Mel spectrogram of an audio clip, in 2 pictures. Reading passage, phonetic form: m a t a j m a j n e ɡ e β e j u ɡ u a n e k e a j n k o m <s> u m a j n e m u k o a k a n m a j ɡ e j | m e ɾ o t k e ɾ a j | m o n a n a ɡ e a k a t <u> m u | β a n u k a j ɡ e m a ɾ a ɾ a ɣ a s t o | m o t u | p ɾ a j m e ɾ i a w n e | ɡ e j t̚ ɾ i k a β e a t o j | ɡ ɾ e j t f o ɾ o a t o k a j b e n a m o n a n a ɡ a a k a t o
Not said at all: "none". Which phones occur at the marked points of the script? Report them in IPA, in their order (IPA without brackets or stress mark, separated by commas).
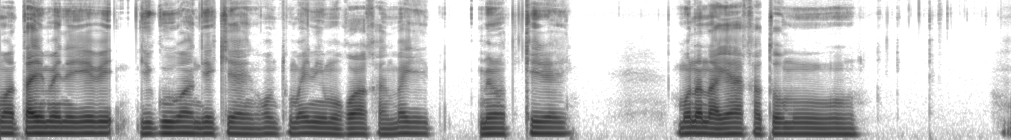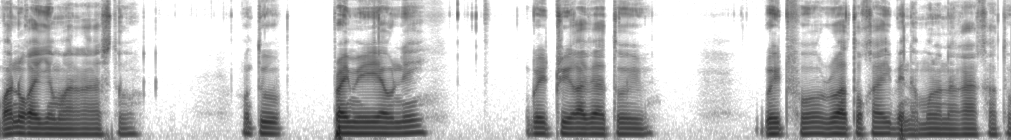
t, o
